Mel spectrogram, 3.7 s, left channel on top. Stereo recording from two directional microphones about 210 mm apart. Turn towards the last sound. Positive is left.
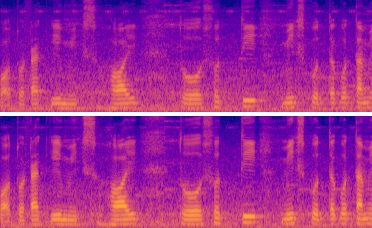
turn(degrees=-20)  # may be behind; listen again after turning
